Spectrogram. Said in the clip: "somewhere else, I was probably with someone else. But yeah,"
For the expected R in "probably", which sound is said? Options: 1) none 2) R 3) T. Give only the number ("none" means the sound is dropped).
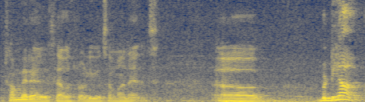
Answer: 2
